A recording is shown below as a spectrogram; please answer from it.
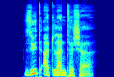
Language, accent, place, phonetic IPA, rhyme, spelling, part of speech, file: German, Germany, Berlin, [ˈzyːtʔatˌlantɪʃɐ], -antɪʃɐ, südatlantischer, adjective, De-südatlantischer.ogg
- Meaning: inflection of südatlantisch: 1. strong/mixed nominative masculine singular 2. strong genitive/dative feminine singular 3. strong genitive plural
